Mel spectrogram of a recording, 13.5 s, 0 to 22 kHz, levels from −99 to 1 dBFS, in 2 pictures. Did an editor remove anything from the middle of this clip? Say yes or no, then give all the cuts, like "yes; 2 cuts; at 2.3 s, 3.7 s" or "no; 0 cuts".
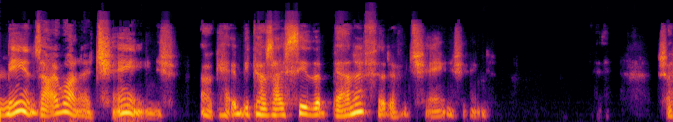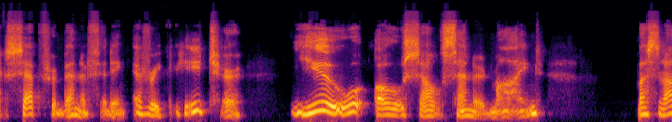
yes; 2 cuts; at 1.9 s, 6.7 s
